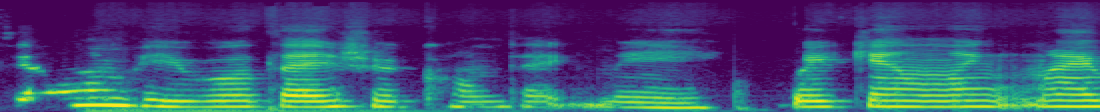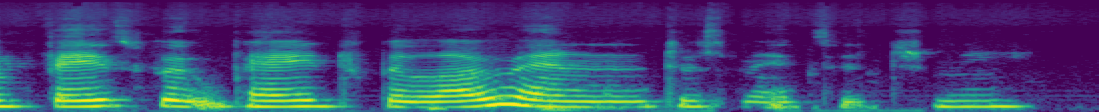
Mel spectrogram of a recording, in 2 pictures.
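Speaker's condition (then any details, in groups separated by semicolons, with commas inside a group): Friedreich's ataxia; wheelchair user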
